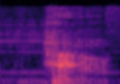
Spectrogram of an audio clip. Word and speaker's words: Heo: It's pronounced Hao.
